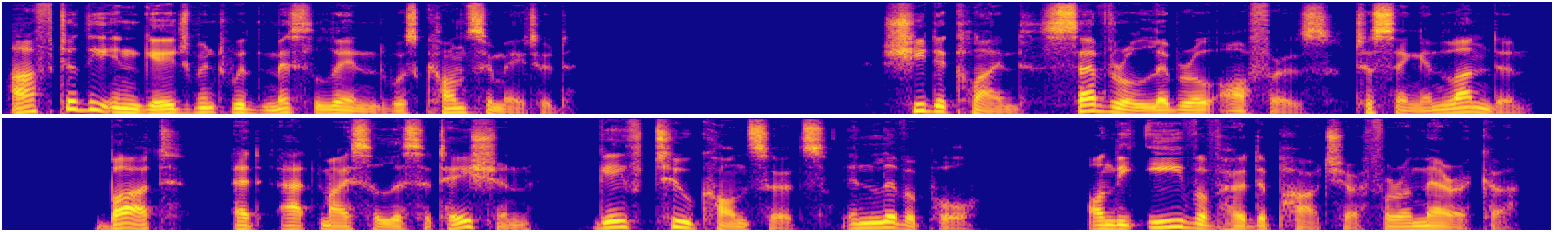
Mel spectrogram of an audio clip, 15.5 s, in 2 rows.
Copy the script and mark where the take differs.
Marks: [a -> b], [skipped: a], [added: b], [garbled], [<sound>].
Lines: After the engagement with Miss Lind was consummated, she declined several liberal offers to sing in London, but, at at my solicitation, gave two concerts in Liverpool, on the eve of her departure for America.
After the engagement with Miss Lind was consummated, she declined several liberal offers to sing in London, but, at at my solicitation, gave two concerts in Liverpool, on the eve of her departure for America.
